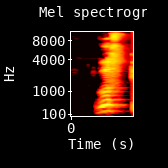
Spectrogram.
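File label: "gusti", Malay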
